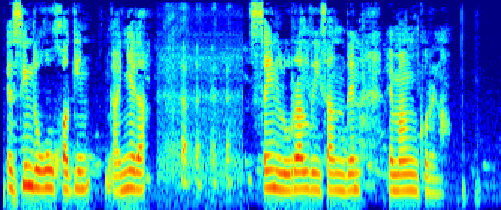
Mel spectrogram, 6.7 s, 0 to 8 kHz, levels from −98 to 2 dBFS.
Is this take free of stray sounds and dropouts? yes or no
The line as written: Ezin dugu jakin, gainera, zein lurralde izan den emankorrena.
no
